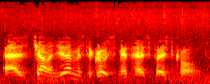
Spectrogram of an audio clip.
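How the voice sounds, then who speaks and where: An actor playing a reasonable, reluctant peacemaking gentleman with a measured, protesting manner in an old-time radio drama. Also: medium pitch, big pitch swings, lightly acted. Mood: reluctant, brisk. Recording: dull vintage radio recording, faint noise.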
